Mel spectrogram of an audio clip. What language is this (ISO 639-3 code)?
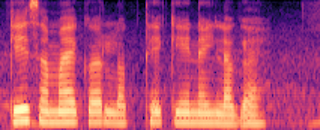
hne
